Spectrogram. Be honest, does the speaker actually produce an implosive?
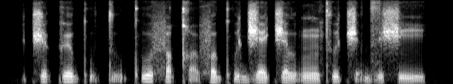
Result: no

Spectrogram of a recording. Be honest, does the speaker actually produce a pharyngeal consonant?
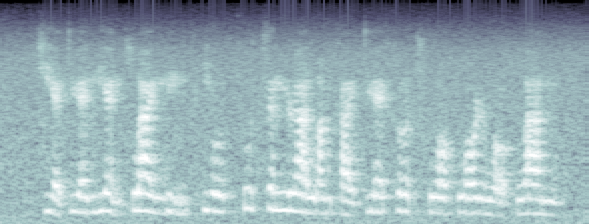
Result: no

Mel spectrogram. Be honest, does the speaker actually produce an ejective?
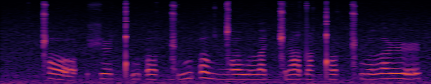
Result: yes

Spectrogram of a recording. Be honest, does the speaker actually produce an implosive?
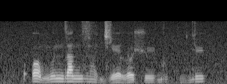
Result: no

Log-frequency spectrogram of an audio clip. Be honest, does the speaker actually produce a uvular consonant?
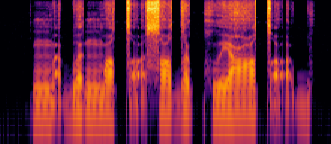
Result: no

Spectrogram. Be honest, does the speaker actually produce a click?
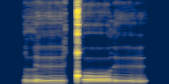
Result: yes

